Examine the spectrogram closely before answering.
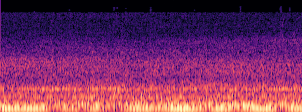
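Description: The motor of a boat carrying people drones steadily as it moves on the water: a loud, constant low hum layered with a broad rushing wash, with no voices and no breaks.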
